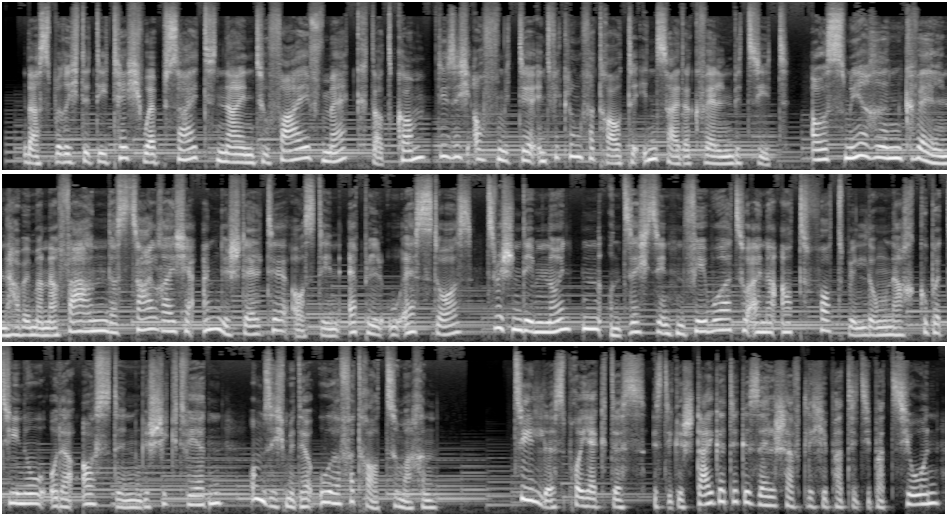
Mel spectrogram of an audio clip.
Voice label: Narration technical German

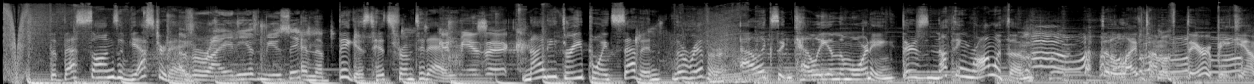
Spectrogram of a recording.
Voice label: Imaging

